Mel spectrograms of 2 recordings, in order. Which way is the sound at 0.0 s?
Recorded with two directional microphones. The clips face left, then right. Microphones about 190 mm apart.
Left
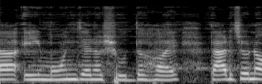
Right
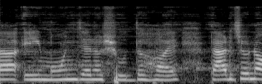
45° left (ahead or behind).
